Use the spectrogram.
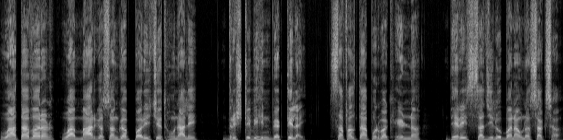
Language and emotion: Nepali, neutral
